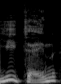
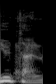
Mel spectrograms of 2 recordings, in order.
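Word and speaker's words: yutan (יֻתַּן): Now, the full pasuk is v'chi, well, the way we read it is actually not v'chi yiten. We read it in the Torah as v'chi yutan. It's spelt as v'chi yiten, but we read it v'chi yutan.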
